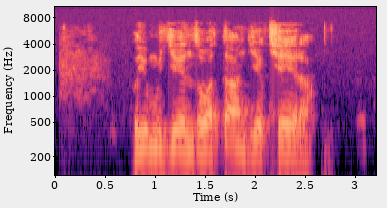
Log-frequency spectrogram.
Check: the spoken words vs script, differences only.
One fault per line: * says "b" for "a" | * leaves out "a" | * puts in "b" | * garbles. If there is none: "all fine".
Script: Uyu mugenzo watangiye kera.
all fine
